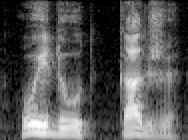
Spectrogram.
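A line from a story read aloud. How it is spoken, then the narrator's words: Grumbling fool. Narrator (Russian): проворчал дурень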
